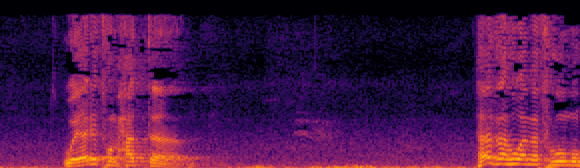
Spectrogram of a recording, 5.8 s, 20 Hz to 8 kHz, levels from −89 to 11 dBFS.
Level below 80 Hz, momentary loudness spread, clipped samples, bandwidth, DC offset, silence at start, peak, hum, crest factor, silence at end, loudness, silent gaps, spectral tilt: -26 dBFS; 22 LU; under 0.1%; 7.6 kHz; under 0.1%; 0 s; 0 dBFS; none; 14 dB; 0 s; -13 LUFS; none; -6 dB/octave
